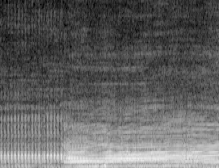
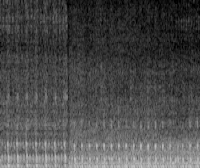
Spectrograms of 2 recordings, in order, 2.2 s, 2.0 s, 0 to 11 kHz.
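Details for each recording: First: Vento Triton R4 motorcycle, airbox filter off, larger main jet fitted: at full throttle revs climb briefly then hang flat and muffled, very boggy with no pull; far too rich, plug sooty black. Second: Vento Triton R4 two-stroke after carb re-tuning with a 104 jet and the intake splash guard removed, ridden at full and half throttle, temperature 187. Steady, crisp, even pulses with no stumbling; running clean and healthy.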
